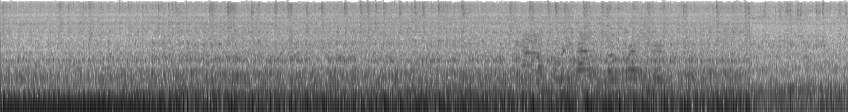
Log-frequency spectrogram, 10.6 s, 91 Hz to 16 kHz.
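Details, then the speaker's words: Chevy 250 inline six first start, no coolant, in neutral, fan belt disconnected: loud uneven low chuffing idle with raw puffing from a bad exhaust leak between the two parts of the intake. "I've got a bad exhaust leak between the two parts of the intake but that's okay"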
